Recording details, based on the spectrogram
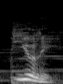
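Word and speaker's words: Beauly: scenery of the area she is said to have described it in french as bo lieu meaning beautiful place which has over the years come to be pronounced as purely well welcome back we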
